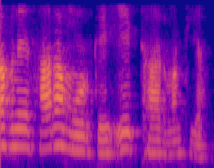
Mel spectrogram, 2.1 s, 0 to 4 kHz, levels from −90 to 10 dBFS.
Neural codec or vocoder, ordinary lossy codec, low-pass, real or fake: codec, 44.1 kHz, 7.8 kbps, Pupu-Codec; AAC, 24 kbps; 3.6 kHz; fake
